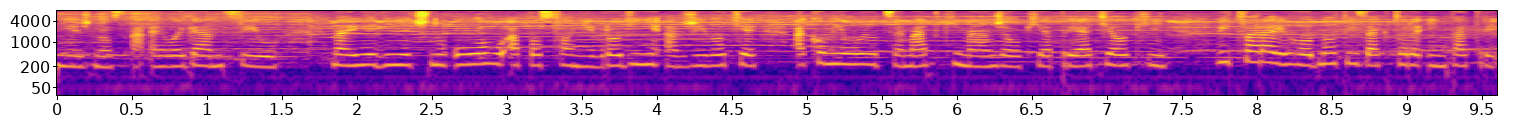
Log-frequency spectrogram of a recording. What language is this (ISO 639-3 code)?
slk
